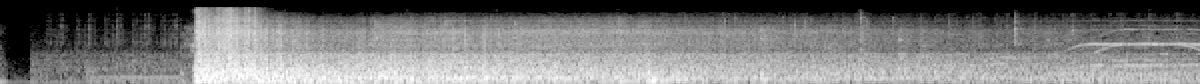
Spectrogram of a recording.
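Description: A building blows up with a loud blast and a long rumble.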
